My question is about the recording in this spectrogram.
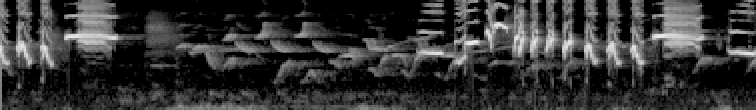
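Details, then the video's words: Caged-bird lure song of an oriental magpie-robin (kacer), meant to rouse a male's fighting mood: sharp repeated chips and a harsh buzzy note, soft wavering whistles in the middle, then a rapid series of loud high notes and another rasp. "Suara Pancingan Kacer Agar Cepat Emosi Gacor ! Pancingan Paling Ampuh Buat Menaikan Emosi Kacer"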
